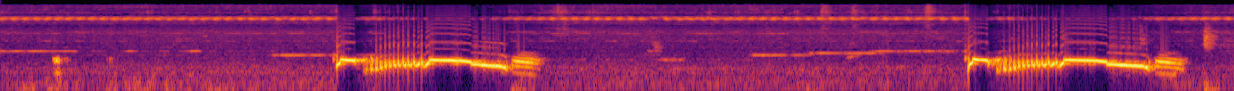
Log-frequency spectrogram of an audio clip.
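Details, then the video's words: Puter pelung dove calling at night in its laughing manner: two widely spaced phrases of quick pulses melting into a long descending coo. Between them come faint steady tones and a constant high whine. "Burung Puter Tertawa Kuntilanak Jahat di Malam hari"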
